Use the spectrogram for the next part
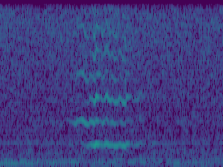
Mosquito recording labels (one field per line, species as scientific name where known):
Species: Anopheles gambiae s.s.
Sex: female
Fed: unfed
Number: one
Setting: insect culture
